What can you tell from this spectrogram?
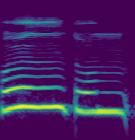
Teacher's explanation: قلتم باریک قاف موٹا باقی حرف باریک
